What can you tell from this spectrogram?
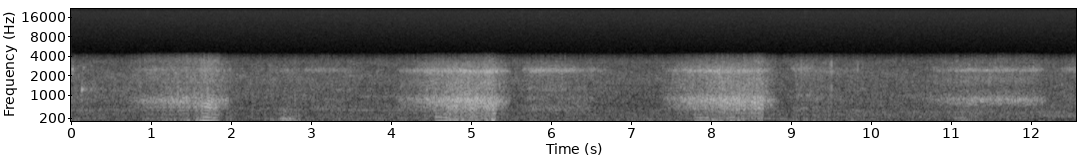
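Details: Adult woman asleep, slow, regular rattling breaths about 18 a minute with harsh noise on each in-breath: snoring.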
